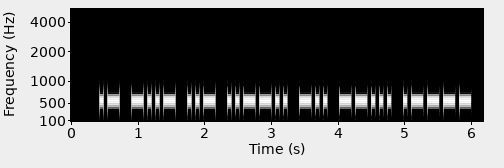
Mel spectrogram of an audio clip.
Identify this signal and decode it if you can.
Morse code, heard as a keyed tone, about 20 wpm, 550 Hz. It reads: AXU?D71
